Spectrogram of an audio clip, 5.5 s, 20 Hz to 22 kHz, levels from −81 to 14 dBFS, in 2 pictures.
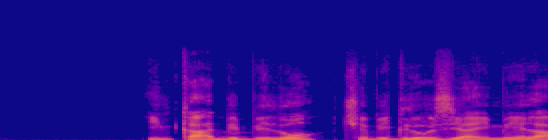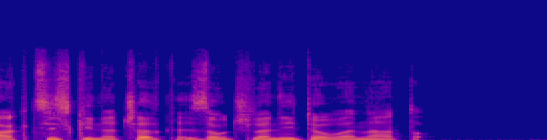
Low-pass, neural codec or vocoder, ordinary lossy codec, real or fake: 14.4 kHz; codec, 44.1 kHz, 7.8 kbps, Pupu-Codec; none; fake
